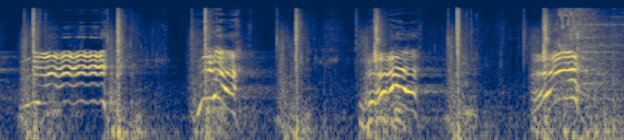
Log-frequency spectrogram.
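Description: Heavy blows land with sharp thuds in a fight.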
